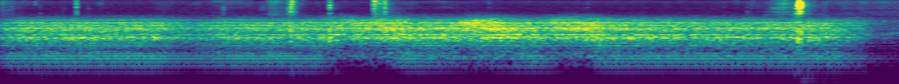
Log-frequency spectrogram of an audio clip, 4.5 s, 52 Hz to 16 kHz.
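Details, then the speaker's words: Drake R4B receiver picking up its crystal calibrator's signal as a harsh steady buzz: mains hum from AC in the calibrator's feed line. "So the calibrator in this R4B has AC in it. It makes horrible noises."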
